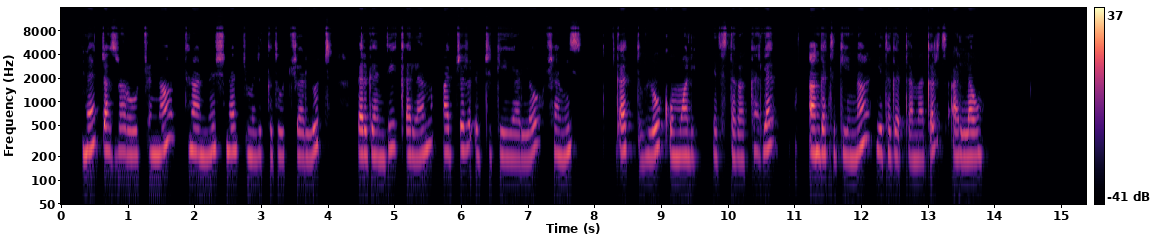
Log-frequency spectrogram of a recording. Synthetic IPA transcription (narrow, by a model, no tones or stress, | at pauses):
nət͡ʃʼːasɾaɾot͡ʃːɨnːat̪ʰɨnanːɨʃnəd͡ʒʼmɨlɨkːɨt̪ʰo̞t͡ʃːjalːut̪ | bəɾɡənd̪ikʼələmat͡ʃʼːɪɾɨd͡ʒːiɡe̞jalːəwʃəmis | kʼət̪ʼːbɨlo̞kʼo̞mʷal | jɛt̪ʰə̥st̪ʰəkʰakːələ | ʔaŋɡət̪ɡenːajɛt̪ʰəɡət̪ʼːəməkʼɨɾsʼa̰lːəhu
